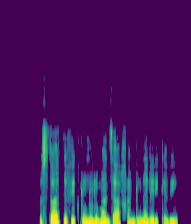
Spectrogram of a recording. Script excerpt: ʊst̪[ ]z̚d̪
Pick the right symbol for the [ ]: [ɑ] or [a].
ɑ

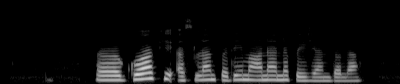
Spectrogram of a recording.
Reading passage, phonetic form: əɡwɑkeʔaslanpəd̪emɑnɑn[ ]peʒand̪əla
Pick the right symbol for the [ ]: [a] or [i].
a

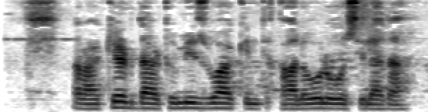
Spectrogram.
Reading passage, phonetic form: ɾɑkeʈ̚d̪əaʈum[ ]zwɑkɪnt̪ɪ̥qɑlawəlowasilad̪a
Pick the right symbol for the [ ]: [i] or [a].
i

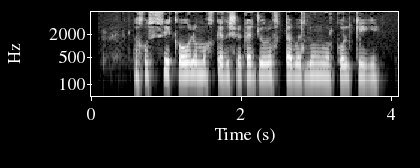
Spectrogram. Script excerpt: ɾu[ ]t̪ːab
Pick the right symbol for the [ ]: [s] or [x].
x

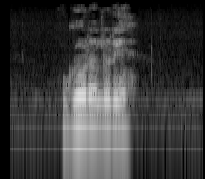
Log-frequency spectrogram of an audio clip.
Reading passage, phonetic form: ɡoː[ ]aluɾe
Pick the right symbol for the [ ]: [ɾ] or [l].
ɾ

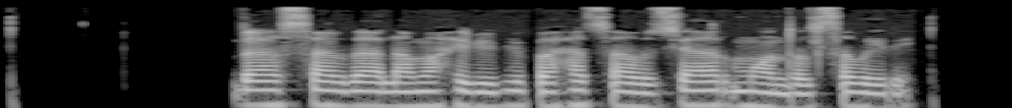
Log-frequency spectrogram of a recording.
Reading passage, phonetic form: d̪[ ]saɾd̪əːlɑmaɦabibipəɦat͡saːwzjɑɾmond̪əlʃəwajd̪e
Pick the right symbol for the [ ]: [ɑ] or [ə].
ɑ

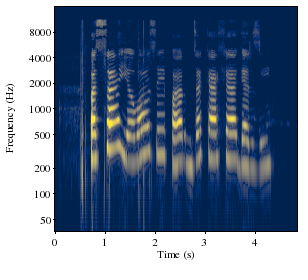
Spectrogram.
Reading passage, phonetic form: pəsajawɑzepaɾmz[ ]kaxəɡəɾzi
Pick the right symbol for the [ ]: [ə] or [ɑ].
ə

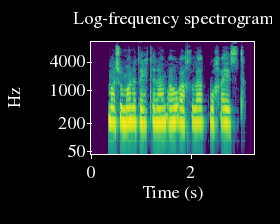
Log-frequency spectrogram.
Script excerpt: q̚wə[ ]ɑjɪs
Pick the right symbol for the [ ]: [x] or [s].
x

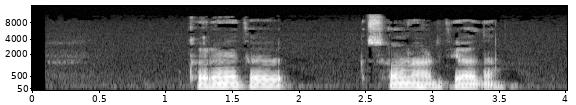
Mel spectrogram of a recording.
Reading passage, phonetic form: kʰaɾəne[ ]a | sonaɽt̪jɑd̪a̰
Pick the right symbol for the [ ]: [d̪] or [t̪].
t̪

